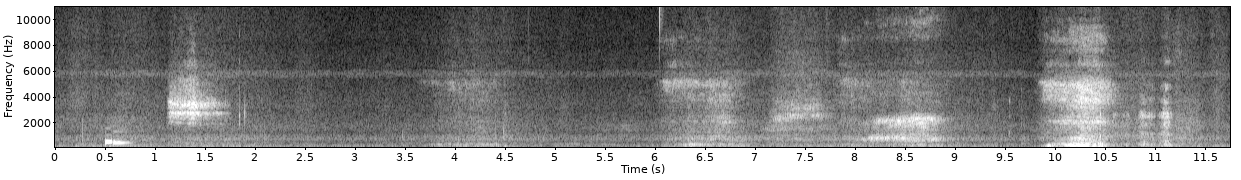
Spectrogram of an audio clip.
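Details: A sleeping man's loud, irregular rasping and whistling snores separated by quiet pauses; heavy snoring.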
